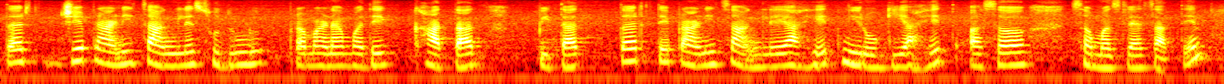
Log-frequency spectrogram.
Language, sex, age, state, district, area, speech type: Marathi, female, 60+, Maharashtra, Akola, urban, spontaneous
